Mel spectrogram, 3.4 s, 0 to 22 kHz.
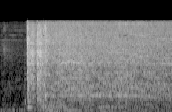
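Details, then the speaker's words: Fiat Argo 2020 with a brief rattle at startup and camshaft position sensor fault, after fitting a new timing chain kit: quick crank, fires at once, smooth even idle; rattle near the variable valve timing pulley is gone. "Perfeito. O barulho simplesmente desapareceu. Dessa região aqui do barulho, exatamente na parte onde é a folia variável."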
